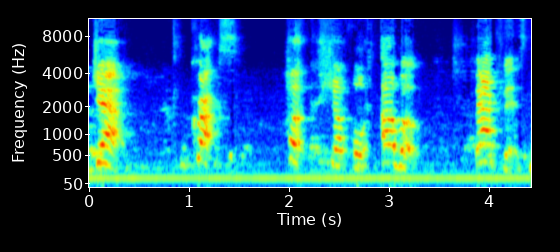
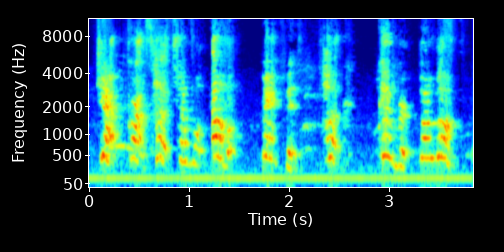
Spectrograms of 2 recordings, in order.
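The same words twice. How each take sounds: First: Slow punch count, a pause after each move. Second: Quick, high-pitched combo calls; sped up. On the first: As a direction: call each move separately, pitched up. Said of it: "go kinda slow and then we'll speed it up". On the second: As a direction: rattle off the moves for the class, high. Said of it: "we're gonna speed it up". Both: Shown as a demonstration.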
